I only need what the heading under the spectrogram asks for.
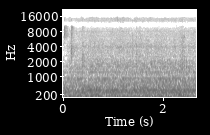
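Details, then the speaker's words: Yaesu FT-710 radio, fan calibration raised in service menu; faint steady airy hum with low constant tone, no rattle or ticking; cooling fan running normally. "if you increase the setting if you listen you'll hear the fan come on in a sec here"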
